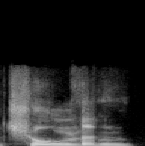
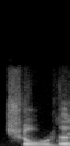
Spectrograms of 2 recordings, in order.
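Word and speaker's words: Chaulden: at the i think it's pronounced the children it's like c-h-a-u-l-d-n children yeah yeah community center uh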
